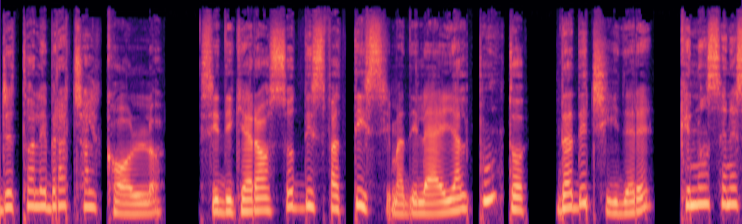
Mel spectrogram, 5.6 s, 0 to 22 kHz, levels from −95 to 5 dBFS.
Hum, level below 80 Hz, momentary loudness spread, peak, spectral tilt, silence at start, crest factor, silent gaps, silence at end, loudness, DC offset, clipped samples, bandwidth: none; -50 dBFS; 6 LU; 0 dBFS; -3.5 dB/octave; 0 s; 16 dB; none; 0 s; -16 LUFS; under 0.1%; under 0.1%; 19 kHz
